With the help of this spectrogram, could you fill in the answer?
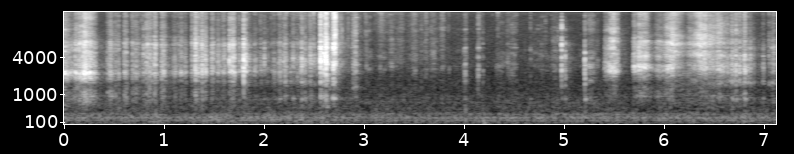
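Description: A solid, translucent reddish bar of dry vintage soap is held in the hand and scraped with a utility knife blade, peeling off orange shavings. The scraping comes as a run of short, crisp, bright rasping strokes, busy at first, then quieter with sparse flicks before picking up again.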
